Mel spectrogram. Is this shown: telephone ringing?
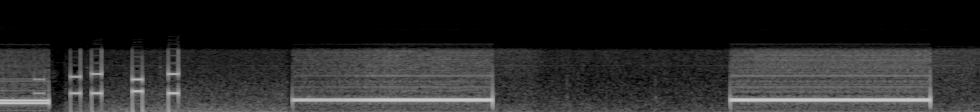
yes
